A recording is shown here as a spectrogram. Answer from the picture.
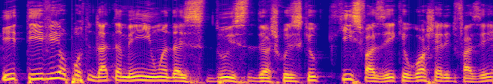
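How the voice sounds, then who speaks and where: A man talks at a fairly quick pace with a normal speaking voice. His pitch is fairly high and his intonation lively. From Northeast Brazil, Paraíba then Recife. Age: 60s. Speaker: physical education professional. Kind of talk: podcast interview.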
